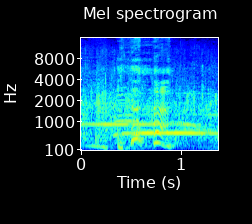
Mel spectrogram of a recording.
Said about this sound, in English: Okay. Everyone clap your hands.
